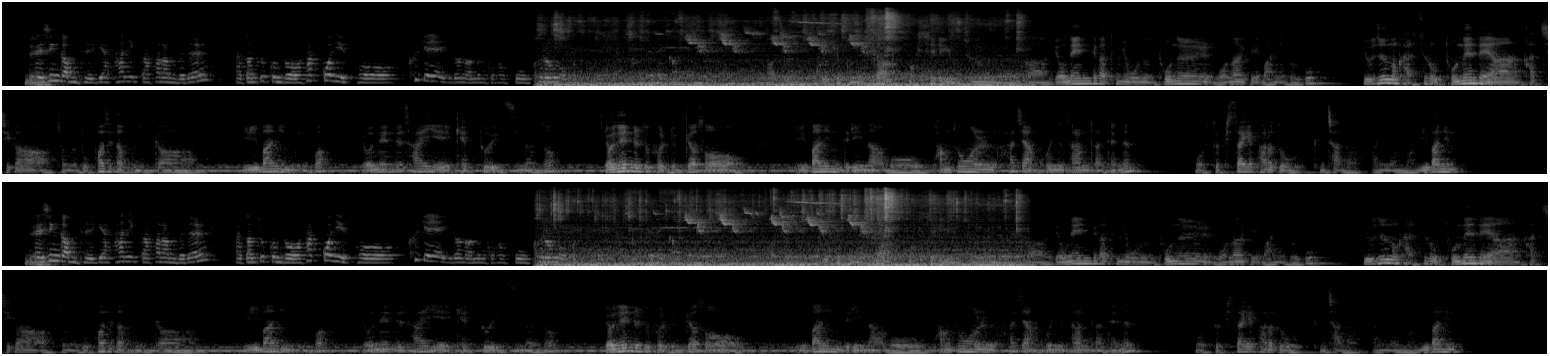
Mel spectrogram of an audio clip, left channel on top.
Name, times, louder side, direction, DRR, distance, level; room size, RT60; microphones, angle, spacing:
voice 1, 0.3-7.2, right 1 dB, 10° right, 0.5 m, -44 dB
sound 1, 5.3-10.3, right 4 dB, 80° right, 1.5 m, -35 dB
voice 2, 7.6-17.5 17.9-21.2 21.5-26.9 27.4-30.0, left 2 dB, 35° left, 0.8 m, -42 dB
Wind, 16.6-26.6, right 1 dB, 35° right, 1.4 m, -48 dB
4.7 x 4.2 x 4.9 m
head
